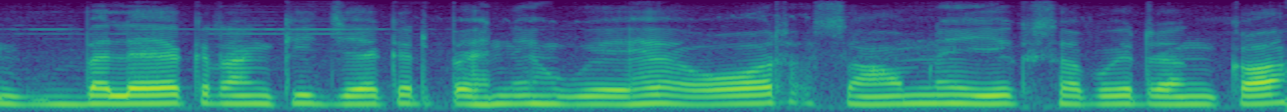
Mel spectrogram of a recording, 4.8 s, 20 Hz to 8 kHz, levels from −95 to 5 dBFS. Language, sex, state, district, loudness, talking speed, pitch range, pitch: Hindi, male, Chhattisgarh, Bilaspur, -17 LUFS, 175 wpm, 165-180 Hz, 170 Hz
